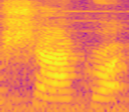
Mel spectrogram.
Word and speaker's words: chakra: It is a Hindu practice and it's pronounced chakra. I'm today going to take you through quickly on what we do for chakra and then break it down in 7 segues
